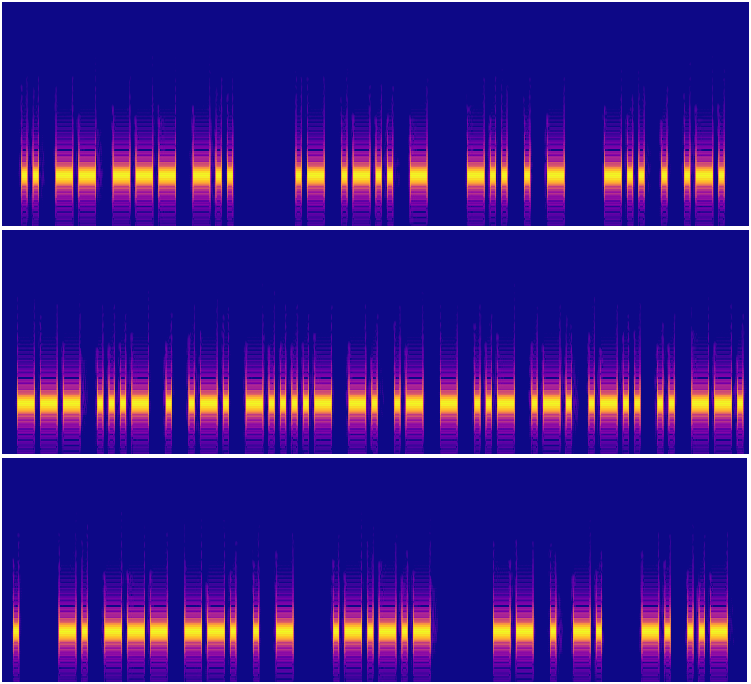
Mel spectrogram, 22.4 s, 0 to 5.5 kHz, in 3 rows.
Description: Morse code, heard as a keyed tone, about 21 wpm, 600 Hz. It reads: IMOD ALT DET DER OVER-NATURLIGE NOGET. MEN NU
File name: Ferie QRS 21wpm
